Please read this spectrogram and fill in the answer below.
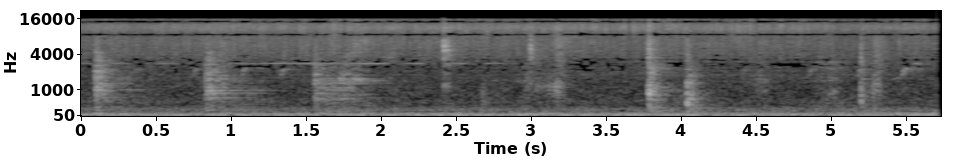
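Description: Sausages and pancakes sizzling on a Blackstone steel flat-top griddle, with irregular clicks and scrapes of metal tongs against the griddle top as the sausages are slid over.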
